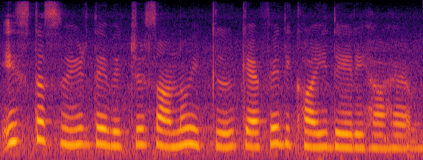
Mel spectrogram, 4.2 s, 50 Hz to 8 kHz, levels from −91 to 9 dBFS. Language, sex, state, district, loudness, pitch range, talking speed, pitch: Punjabi, female, Punjab, Kapurthala, -15 LUFS, 220-260 Hz, 155 wpm, 235 Hz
